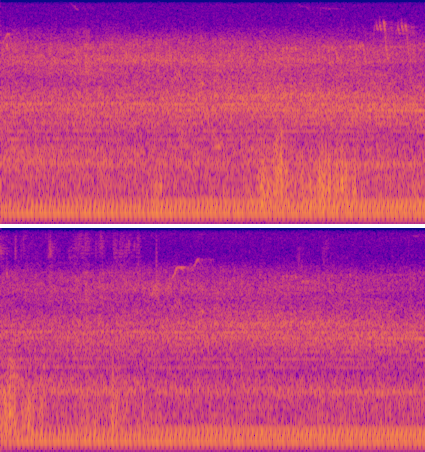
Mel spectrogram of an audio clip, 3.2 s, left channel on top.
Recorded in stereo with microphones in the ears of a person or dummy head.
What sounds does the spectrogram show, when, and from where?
0.0 s a lawn mower: 5° left (ahead or behind)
